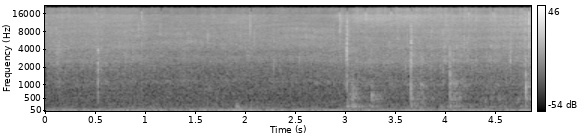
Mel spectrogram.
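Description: Onion and garlic fry in a pan with carrots, giving a steady close sizzle broken by sharp scraping clicks as the mix is stirred, with no one talking.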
